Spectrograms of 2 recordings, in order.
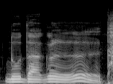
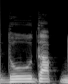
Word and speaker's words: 노닥: 이 노닥 노닥을 답이 없다는 듯의 노답 노답으로 들으셨나 봐요. 제 발음이 시원치 않았군요. 이 시간은 노닥거린다 할 때 그 노닥 노닥입니다.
